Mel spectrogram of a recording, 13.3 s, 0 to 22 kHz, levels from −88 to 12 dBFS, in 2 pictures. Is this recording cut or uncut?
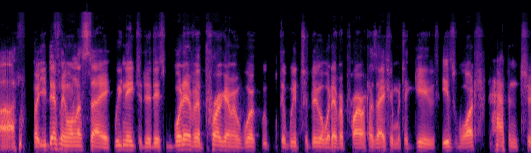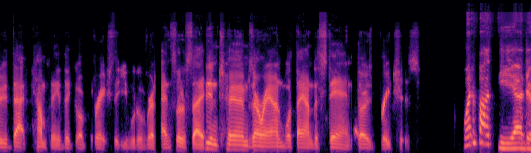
cut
